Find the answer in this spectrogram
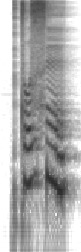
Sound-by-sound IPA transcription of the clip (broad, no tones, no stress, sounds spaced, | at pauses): t ɤ z s ẽ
